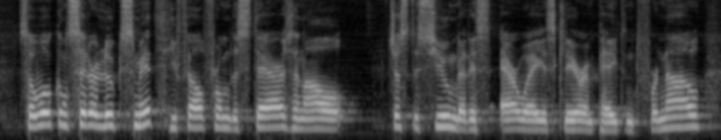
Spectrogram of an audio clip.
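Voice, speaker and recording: A man with a high-pitched voice and a Dutch accent. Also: ordinary pitch variation, moderate pace. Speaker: doctor presenting at a medical conference. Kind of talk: conference lecture. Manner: hesitant, many filler sounds.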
